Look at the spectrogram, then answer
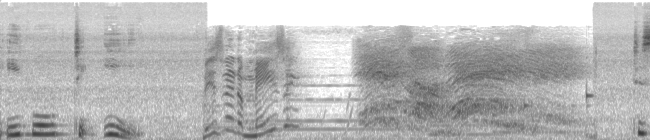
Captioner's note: kids, in unison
